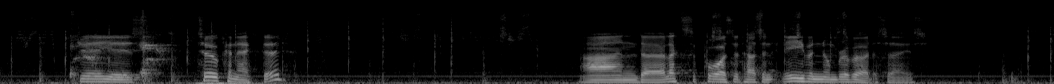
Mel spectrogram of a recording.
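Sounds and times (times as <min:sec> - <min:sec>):
scratchy writing strokes drawing a graph by hand: 0:00.0 - 0:05.4, 0:06.8 - 0:08.6, 0:10.2 - 0:10.5
speech: 0:00.7 - 0:03.0, 0:05.8 - 0:09.3.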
